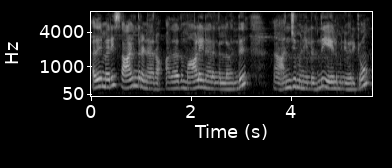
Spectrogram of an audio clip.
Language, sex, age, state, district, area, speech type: Tamil, female, 60+, Tamil Nadu, Dharmapuri, rural, spontaneous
